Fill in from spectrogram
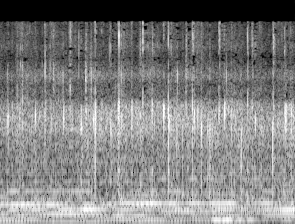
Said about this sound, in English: If there's somebody standing close to you, I want you to clap your hands if you see it. If you see someone waving.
